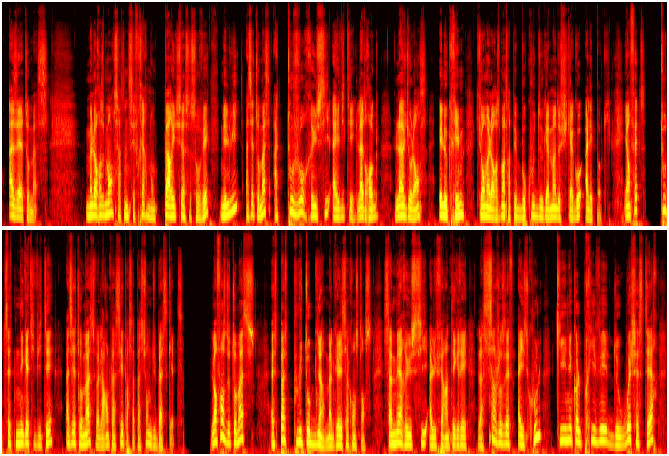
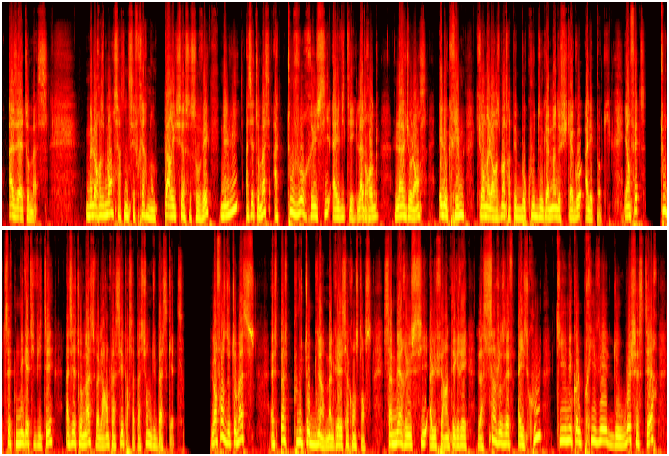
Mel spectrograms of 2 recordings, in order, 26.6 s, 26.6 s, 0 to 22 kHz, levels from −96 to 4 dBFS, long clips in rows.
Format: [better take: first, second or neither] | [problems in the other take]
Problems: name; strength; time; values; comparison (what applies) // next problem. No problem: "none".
first | distortion; heavy; 7 dB below the speech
